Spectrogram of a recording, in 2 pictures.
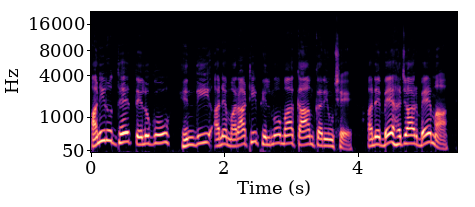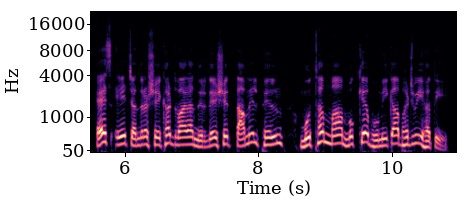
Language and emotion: Gujarati, neutral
